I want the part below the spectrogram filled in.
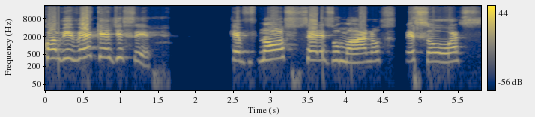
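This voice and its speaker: Projecting her raised voice at an extremely high pitch, a woman with a bright, sharp tone speaks at a very slow pace with ordinary pitch variation and long, frequent pauses. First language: Spanish (speaking Portuguese). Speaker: talk speaker on palliative care. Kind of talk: public talk. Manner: interactive, questions to audience.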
